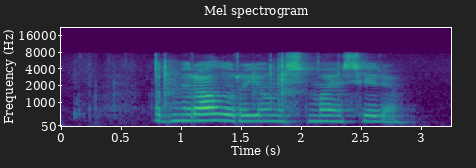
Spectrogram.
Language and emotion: Russian, neutral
